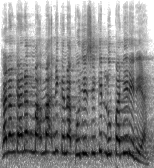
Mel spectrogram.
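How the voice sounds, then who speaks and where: A man's voice: very high-pitched, fast talker, slight background noise. A male preacher with a Medan accent giving a humorous sermon in a mosque, joking and acting out little scenes. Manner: joking, animated storytelling, acts out characters. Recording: long hall reverb.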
